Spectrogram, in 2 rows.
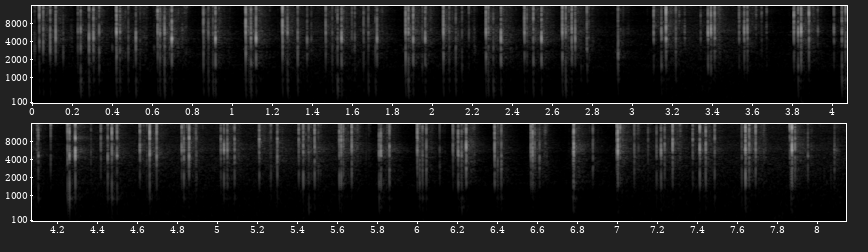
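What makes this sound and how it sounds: Long nails tap fast along the barrel of a small, hollow Expo dry-erase marker with a black plastic body and cap. About 44 quick, bright plastic clicks sit almost entirely above 2 kHz, each dying away at once with no low end.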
